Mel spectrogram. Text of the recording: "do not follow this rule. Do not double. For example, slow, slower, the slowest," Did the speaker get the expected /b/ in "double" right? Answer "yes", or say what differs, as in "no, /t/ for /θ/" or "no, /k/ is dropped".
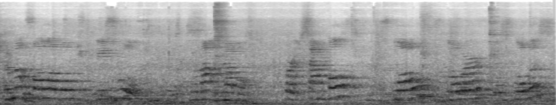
no, /b/ is dropped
